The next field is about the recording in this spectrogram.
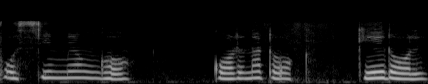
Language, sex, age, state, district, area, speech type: Bengali, female, 30-45, West Bengal, Hooghly, urban, spontaneous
